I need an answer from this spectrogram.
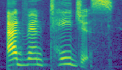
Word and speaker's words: advantageous: kind of interesting because the pronunciation changes a little bit we have the noun Advantage Advantage when we pronounce this adjective though we say advantageous advantageous so the emphasis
